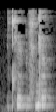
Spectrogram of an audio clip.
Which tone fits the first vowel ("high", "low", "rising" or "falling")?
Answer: low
